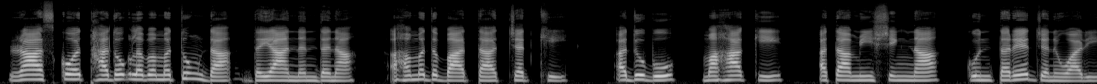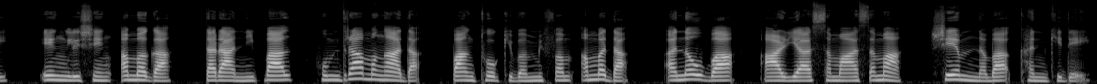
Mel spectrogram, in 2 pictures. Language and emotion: Manipuri, neutral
